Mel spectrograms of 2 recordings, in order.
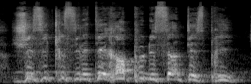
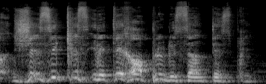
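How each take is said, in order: No difference in how they are said.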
